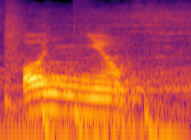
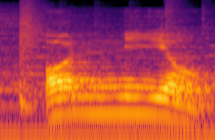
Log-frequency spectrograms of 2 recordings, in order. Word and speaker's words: oignon: Oignon. Oignon. Como se fosse nion.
